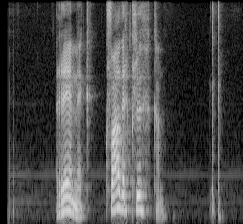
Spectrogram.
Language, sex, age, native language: Icelandic, male, 30-39, Italian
